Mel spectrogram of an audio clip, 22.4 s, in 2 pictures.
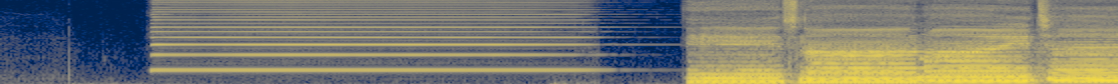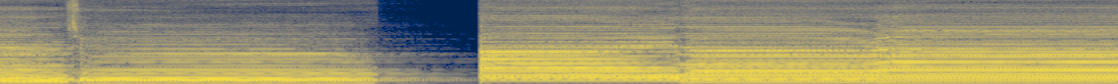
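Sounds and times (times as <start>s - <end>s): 
barbershop tags lead voice: 6.9s - 14.9s, 16.0s - 22.3s.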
